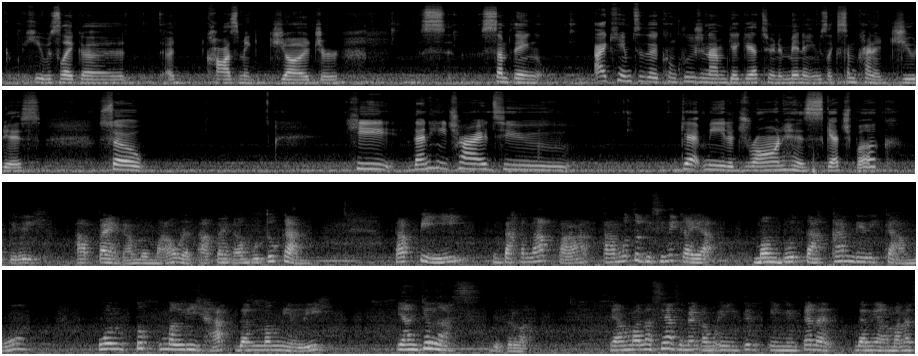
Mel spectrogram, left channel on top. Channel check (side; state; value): both; different; correlation 0.00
